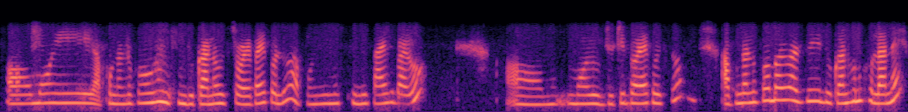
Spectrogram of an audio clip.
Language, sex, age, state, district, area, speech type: Assamese, female, 18-30, Assam, Jorhat, urban, conversation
